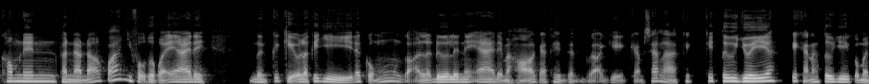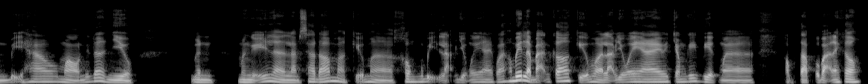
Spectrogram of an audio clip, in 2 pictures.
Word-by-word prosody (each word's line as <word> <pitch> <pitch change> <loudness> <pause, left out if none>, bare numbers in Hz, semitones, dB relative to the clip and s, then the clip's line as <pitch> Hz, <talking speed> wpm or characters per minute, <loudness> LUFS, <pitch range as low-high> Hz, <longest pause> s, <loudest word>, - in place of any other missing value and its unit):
không 145 -1 0
nên 140 -1 +2
phần 120 -3 0
nào 95 -1 +1
đó 150 +11 -1
quá 210 - 0
như 190 - -2
phụ - - 0
thuộc 105 -2 0
vào 100 - 0
AI 125 0 +2
đi. 120 -4 +1 0.4
Đừng, 115 -2 -2
cái 155 - -8
kiểu 105 -2 +2
là, 110 - +2
cái 145 - 0
gì 105 -6 +2
đó 135 - -1
cũng, 135 +9 -4
gọi - - -4
là, 95 - -1
đưa 115 +4 +4
lên 115 0 +3
AI 115 -2 -1
để 95 - -2
mà 95 -1 -3
hỏi 85 +5 -2
cả 100 - -4
thì 110 - -5
n 90 - -10
thật - - -7
gọi - - -6
gh 105 - -6
cảm - - -10
xác 145 0 -4
là 95 -6 -2
cái 140 - -9
cái 155 - -2
tư 150 -1 +4
duy 145 +1 +7
á, 170 - +3 0.2
cái 160 - 0
khả - - -3
năng 115 +2 -3
tư 135 - +3
duy 125 -1 +3
của 100 - -4
mình 95 -1 0
bị 110 - -5
hao 125 +1 -2
mòn 95 -2 +1
đi 120 - -6
rất 155 - +1
là 155 - +1
nhiều. 95 -5 +2 0.6
Mình 105 -3 0 0.3
mình 110 -1 0
nghĩ 125 +6 0
là 130 -8 +2
làm 95 -1 0
sao 125 +7 -1
đó 120 +4 +3
mà, 150 -4 0
kiểu - - -5
mà, 95 -8 -2
không 120 +6 -3
có 125 - -4
bị - - -4
lạm - - -5
dụng 105 0 -7
AI 110 0 -3
quá. 120 +2 -3
Hông 155 +5 +1
biết 195 0 +8
là - - +8
bạn - - 0
có, 155 +2 +4
kiểu - - -1
mà, 115 -3 +2
lạm 105 -1 +1
dụng 110 +1 -1
AI 120 0 +3
trong 120 +1 -2
cái 145 +1 -1
việc 120 -5 -1
mà 90 0 -1 0.3
học - - -6
tập - - +4
của - - -2
bạn - - +4
hay 110 - +2
không? 120 -3 +5
120 Hz, 320 wpm, -23 LUFS, 105-135 Hz, 0.6 s, biết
